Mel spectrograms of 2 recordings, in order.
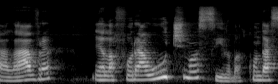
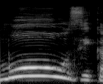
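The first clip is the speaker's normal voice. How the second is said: música with stress on first syllable mu; 6 semitones higher, 4 dB louder than usual. Asking which syllable was pronounced with more force, stress on mu. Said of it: "qual é que eu pronunciei com mais força? Eu pronunciei a sílaba mu".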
